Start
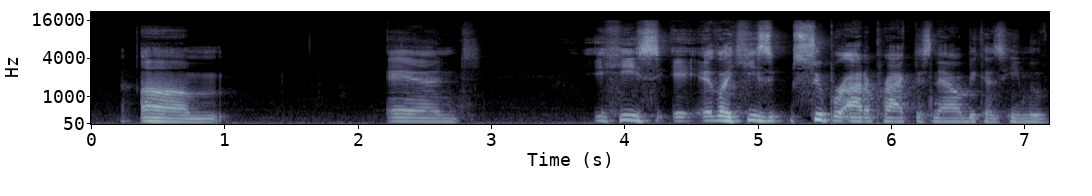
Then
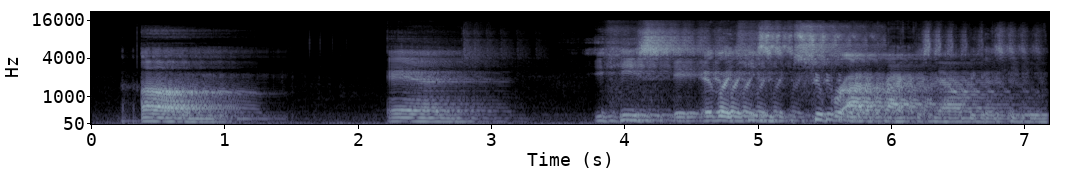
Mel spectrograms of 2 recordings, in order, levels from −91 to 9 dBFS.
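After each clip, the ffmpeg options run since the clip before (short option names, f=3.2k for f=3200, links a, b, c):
-filter_complex "[0:a]acrossover=split=340|570|3100[a][b][c][d];[a]acompressor=threshold=-38dB:ratio=6[e];[e][b][c][d]amix=inputs=4:normalize=0,aecho=1:1:80|172|277.8|399.5|539.4:0.631|0.398|0.251|0.158|0.1,volume=-1.5dB"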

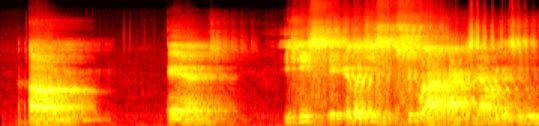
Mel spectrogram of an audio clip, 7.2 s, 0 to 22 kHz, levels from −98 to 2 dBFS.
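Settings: -filter_complex "[0:a]asplit=2[a][b];[b]highpass=f=720:p=1,volume=24dB,asoftclip=type=tanh:threshold=-9dB[c];[a][c]amix=inputs=2:normalize=0,lowpass=f=3.1k:p=1,volume=-6dB,equalizer=f=4.2k:w=0.95:g=9,volume=5dB"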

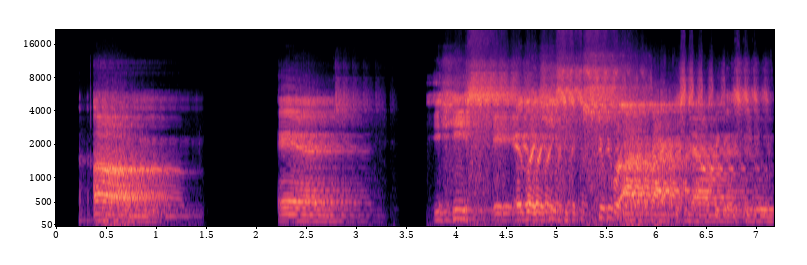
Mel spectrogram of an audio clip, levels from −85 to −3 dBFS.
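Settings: -af "agate=range=-39dB:threshold=-42dB:ratio=16:detection=peak,volume=-9dB"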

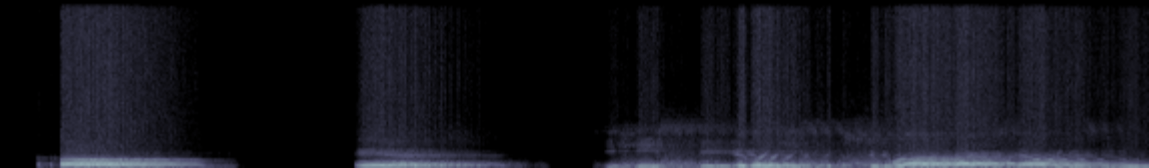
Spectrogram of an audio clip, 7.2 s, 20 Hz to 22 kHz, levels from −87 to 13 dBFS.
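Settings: -af "asuperpass=centerf=520:order=4:qfactor=1.2,acrusher=bits=7:mode=log:mix=0:aa=0.000001"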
